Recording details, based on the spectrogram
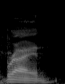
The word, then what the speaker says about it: Brian: It's Brian, not Brain.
